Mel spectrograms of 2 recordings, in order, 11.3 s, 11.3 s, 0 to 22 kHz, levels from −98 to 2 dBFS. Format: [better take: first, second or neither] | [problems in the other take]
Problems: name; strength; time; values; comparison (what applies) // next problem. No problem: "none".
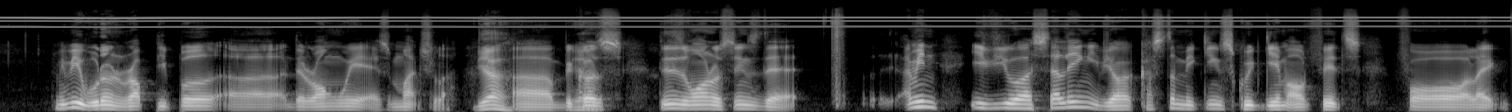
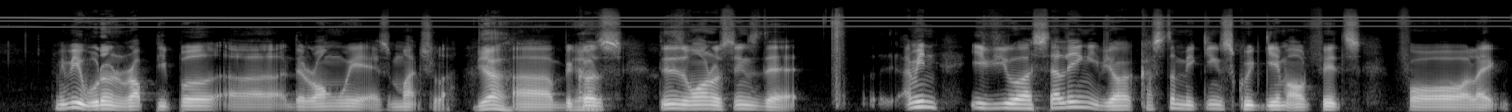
second | high-pitched whine; loud; throughout; 11.5 kHz, 9 dB below the speech; faint in the second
